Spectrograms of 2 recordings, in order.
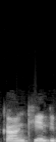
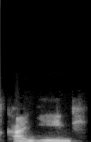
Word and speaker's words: Kankindi: khan hindi you pronounce it kang kindy because that is how it is written but it actually is kanye i am an actress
